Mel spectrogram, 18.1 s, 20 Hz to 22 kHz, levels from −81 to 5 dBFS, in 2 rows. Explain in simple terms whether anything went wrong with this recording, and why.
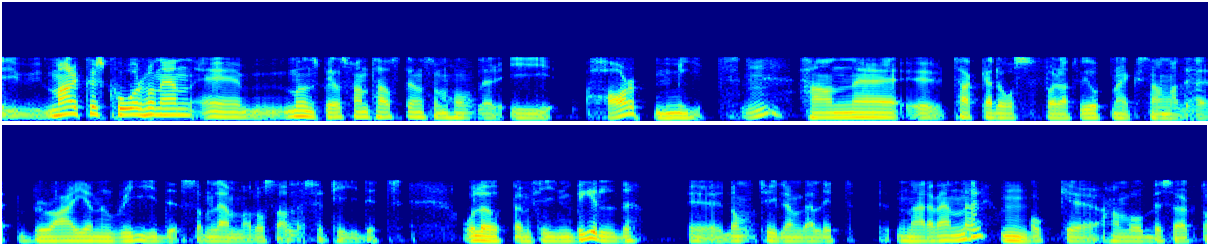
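Yes, the speech briefly smears into a buzzy tone or a fading noise at 3.45 to 3.66 s (just after "eh munspelsfantasten som"), 8.68 to 9.05 s, 11.15 to 11.34 s, 14.57 to 14.69 s, and 16.27 to 16.36 s (just before "mm och"). This is VoIP packet loss concealed by the speech codec. Chunks of sound went missing in transit, up to 120 ms at a time, and the Speex decoder filled each gap by stretching the last sound it had while letting it die away.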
